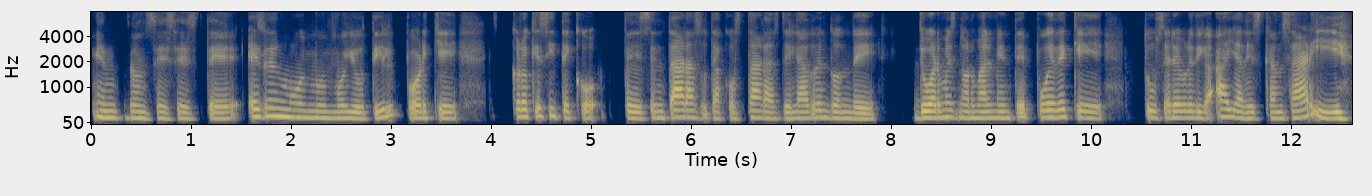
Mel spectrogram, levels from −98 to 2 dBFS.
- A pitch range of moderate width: No, narrow, 2.1 semitones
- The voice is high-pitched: No, medium, 170 Hz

